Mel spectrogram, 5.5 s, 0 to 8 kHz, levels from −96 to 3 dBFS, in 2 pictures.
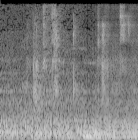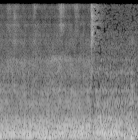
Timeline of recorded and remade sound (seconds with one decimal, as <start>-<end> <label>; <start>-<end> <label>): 0.0-1.9 recorded; 1.9-4.6 remade; 4.6-5.5 recorded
